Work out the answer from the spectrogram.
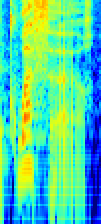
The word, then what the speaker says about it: coiffeur: Remember, O-I goes like wa, quoi, and then E-U-R, heure. Un coiffeur.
